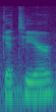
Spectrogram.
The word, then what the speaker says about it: Getir: I did not consult Emmeline before this, other than the subject, which Emmeline knows nothing about, which is Getter. Or I was told by someone that's actually pronounced Getir because it's Turkish, but oh. I think I say Getter.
